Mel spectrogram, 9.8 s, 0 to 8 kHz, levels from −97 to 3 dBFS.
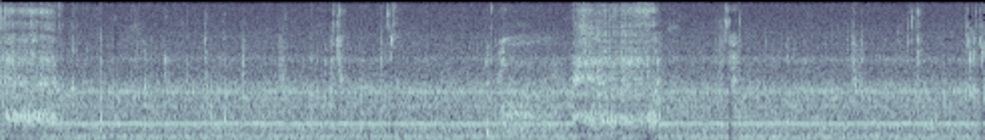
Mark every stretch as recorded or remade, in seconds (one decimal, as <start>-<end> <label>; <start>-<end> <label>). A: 0.0-1.0 remade; 1.0-2.8 recorded; 2.8-5.5 remade; 5.5-9.9 recorded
